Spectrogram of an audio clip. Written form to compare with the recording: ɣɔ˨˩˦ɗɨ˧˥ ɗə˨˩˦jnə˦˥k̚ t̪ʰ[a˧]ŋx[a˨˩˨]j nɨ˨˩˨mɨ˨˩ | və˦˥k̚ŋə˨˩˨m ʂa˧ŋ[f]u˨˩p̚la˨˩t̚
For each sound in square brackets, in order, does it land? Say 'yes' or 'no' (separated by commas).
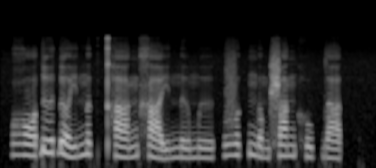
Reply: no, yes, no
